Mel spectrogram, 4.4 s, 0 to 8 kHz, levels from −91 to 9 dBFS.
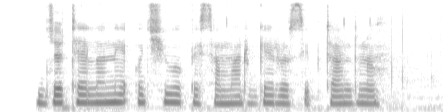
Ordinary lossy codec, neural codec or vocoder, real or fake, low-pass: none; none; real; 7.2 kHz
